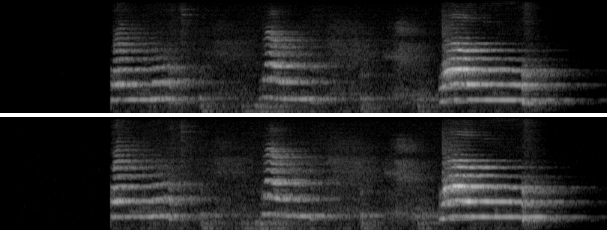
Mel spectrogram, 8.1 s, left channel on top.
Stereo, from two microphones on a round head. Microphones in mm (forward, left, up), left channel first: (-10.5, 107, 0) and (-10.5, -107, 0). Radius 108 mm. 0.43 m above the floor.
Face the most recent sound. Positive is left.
turn(degrees=25)  # may be behind; listen again after turning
